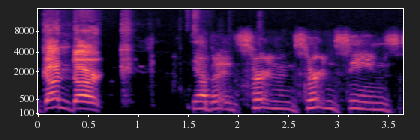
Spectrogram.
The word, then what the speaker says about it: Gundark: What is a Gandark? I'm not going to penalize you for mispronunciation, but it's a Gundark.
